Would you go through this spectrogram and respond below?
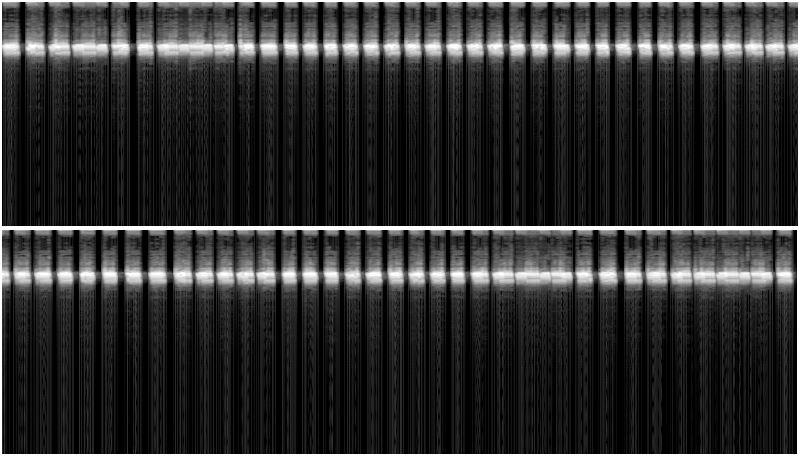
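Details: A pair of crickets gives a long run of shrill, rapid chirps, steady high-pitched pulses following one another closely with only brief gaps, clean and free of other sounds.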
